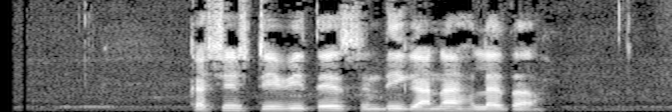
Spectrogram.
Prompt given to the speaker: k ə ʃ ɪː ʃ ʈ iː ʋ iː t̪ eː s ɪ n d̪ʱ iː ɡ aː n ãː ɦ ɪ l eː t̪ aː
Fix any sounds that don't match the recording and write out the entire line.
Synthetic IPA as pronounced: k ə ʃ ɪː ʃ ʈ iː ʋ iː t̪ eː s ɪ n d̪ʱ iː ɡ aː n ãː ɦ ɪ l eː t̪ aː

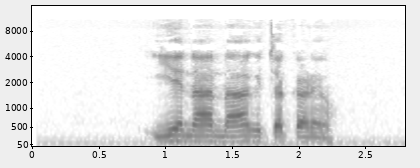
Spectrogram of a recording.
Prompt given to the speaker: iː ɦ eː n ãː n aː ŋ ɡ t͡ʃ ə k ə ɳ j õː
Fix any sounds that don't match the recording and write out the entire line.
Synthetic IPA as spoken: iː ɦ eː n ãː n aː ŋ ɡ t͡ʃ ə k ə ɳ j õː

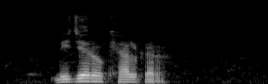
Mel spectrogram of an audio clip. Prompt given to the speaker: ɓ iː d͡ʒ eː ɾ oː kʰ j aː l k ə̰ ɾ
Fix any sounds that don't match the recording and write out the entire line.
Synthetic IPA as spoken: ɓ iː d͡ʒ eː ɾ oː kʰ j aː l k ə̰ ɾ

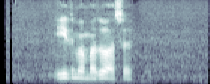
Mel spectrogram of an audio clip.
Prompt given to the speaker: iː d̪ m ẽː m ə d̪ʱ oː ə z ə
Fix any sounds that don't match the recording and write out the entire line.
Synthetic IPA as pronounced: iː d̪ m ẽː m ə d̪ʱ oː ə s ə

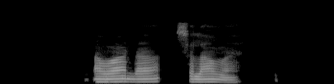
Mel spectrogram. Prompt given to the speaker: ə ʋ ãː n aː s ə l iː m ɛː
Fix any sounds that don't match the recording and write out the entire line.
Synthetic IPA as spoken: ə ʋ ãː n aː s ə l aː m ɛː

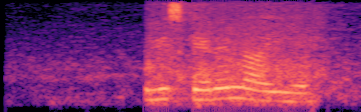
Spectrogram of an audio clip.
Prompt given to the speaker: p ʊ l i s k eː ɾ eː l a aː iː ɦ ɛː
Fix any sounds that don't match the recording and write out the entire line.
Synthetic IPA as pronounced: p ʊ l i s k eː ɾ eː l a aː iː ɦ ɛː

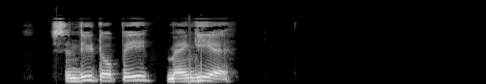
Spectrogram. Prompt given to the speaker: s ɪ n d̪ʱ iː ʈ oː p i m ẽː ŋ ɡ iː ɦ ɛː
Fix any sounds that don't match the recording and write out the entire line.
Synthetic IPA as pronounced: s ɪ n d̪ʱ iː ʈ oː p iː m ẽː ŋ ɡ iː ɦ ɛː

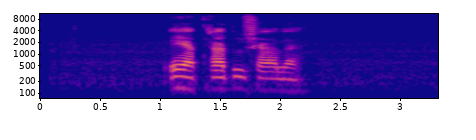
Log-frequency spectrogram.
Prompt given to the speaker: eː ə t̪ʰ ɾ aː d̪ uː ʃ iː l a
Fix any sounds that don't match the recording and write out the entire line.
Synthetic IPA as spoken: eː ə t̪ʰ ɾ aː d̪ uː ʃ aː l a

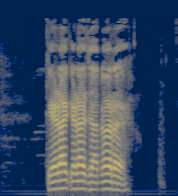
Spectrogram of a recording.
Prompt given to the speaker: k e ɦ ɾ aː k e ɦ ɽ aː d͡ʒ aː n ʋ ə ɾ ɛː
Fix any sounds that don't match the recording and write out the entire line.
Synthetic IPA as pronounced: k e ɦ ɽ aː k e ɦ ɽ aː d͡ʒ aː n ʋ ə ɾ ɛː

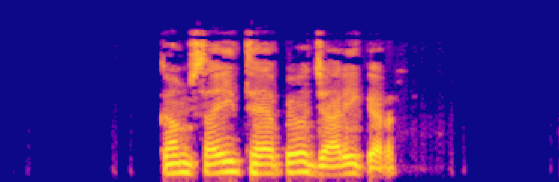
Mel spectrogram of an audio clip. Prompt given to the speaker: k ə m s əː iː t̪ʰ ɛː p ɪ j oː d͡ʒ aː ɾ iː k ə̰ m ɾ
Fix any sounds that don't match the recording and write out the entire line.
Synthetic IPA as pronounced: k ə m s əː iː t̪ʰ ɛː p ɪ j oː d͡ʒ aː ɾ iː k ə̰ ɾ

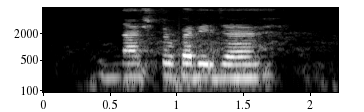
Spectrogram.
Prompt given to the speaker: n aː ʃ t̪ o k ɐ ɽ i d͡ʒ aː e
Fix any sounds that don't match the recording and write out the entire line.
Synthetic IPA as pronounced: n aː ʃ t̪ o k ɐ ɾ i d͡ʒ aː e

